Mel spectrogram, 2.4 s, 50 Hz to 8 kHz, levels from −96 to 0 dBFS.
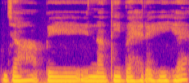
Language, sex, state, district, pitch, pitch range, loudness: Hindi, female, Gujarat, Gandhinagar, 150 Hz, 145-160 Hz, -13 LUFS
